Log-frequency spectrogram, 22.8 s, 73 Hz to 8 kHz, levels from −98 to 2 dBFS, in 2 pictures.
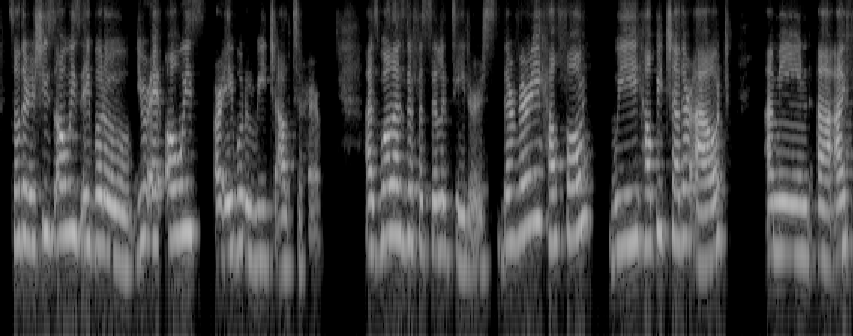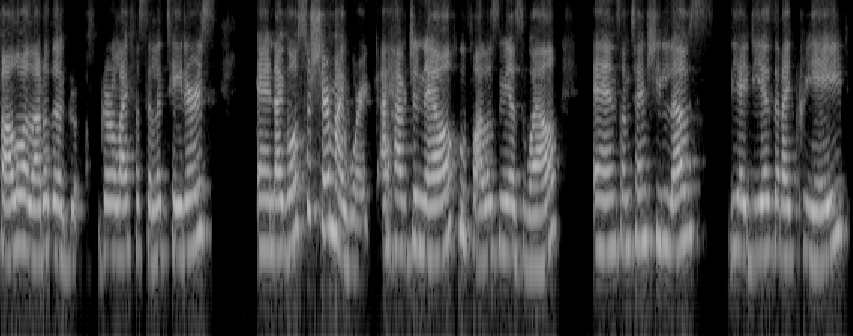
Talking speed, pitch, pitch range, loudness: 170 wpm, 245 Hz, 230-290 Hz, -33 LUFS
